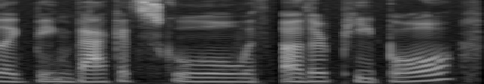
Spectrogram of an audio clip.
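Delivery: ordinary talk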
